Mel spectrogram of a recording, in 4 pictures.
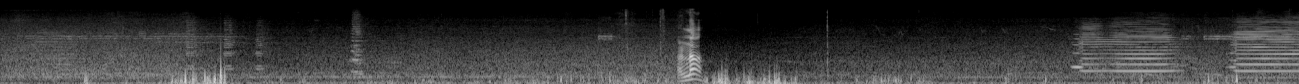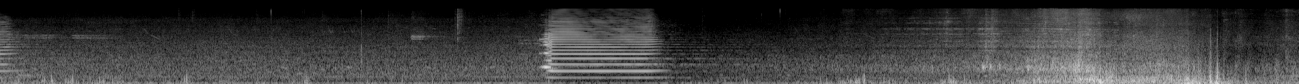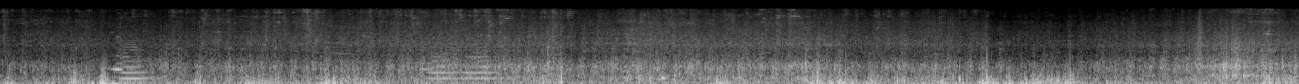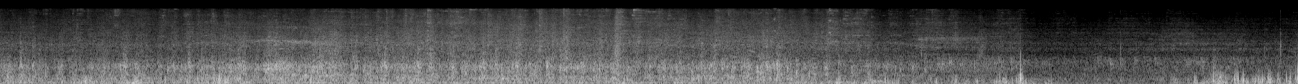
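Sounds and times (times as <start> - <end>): electric locomotive passing: 0.0 - 51.9
wheels clickety-clack: 22.4 - 49.3.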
